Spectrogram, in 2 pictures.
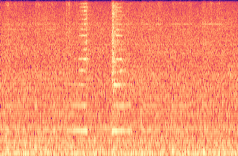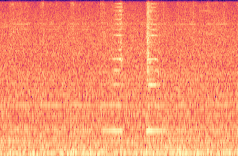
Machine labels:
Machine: slide rail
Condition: normal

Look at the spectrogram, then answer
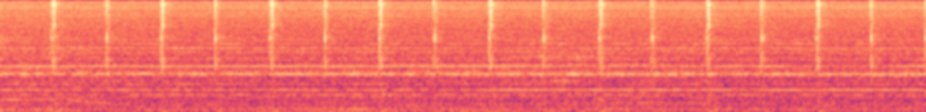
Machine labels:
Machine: valve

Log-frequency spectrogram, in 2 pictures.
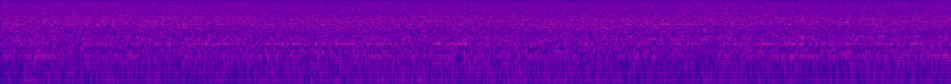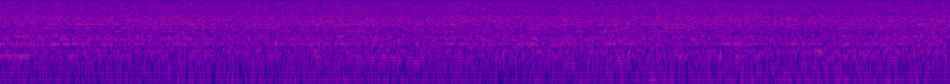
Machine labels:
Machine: fan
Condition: normal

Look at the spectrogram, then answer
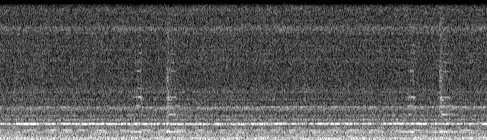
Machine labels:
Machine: slide rail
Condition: normal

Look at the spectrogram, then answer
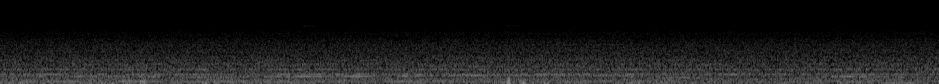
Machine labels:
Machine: fan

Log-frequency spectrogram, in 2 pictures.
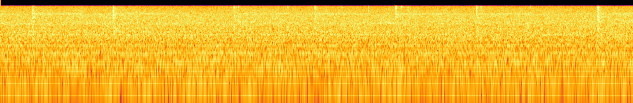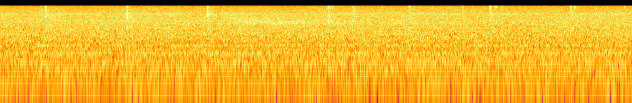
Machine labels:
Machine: slide rail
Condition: abnormal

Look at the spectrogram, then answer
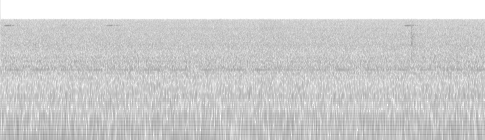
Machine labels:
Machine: fan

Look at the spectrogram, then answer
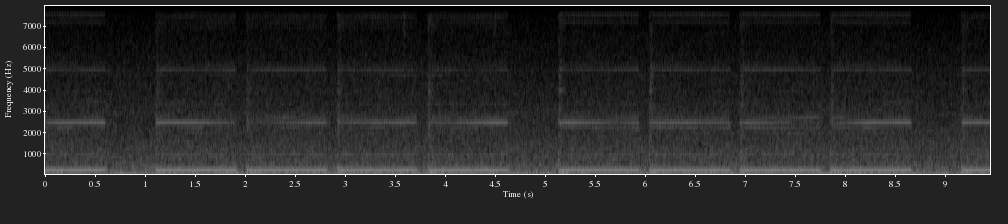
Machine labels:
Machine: slide rail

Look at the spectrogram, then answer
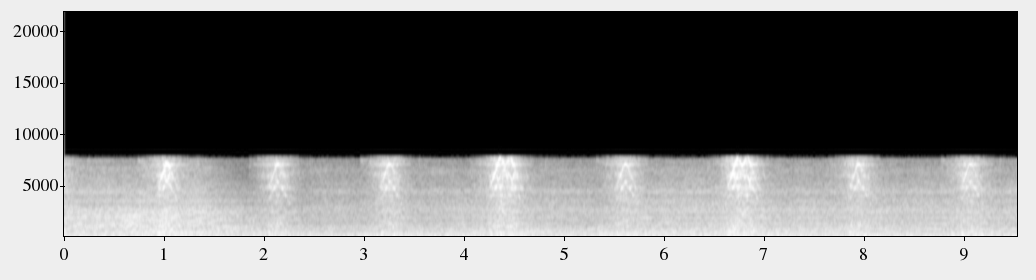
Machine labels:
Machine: slide rail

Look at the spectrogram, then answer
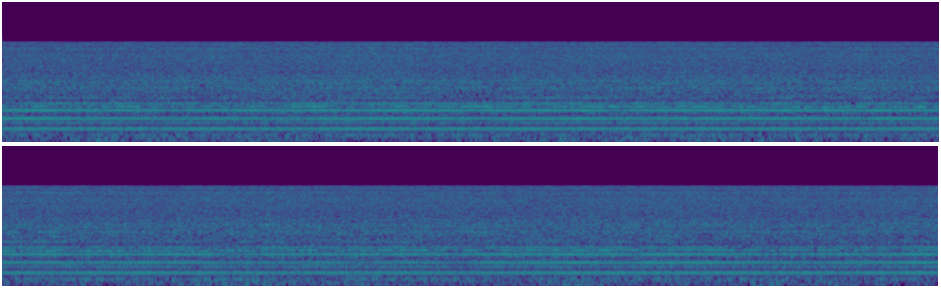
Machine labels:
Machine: fan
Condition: normal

